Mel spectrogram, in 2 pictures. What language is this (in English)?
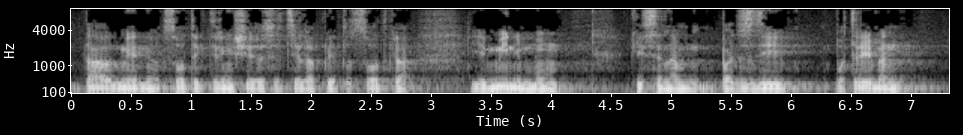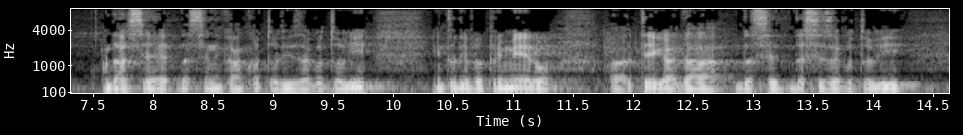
Slovenian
